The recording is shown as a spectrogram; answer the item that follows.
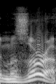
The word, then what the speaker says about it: Missouri: Next question here comes to us from Jay Hammers, who wants to know, how do you say Missouri? Like that. – Missouri. – That's how I say Missouri. – Yep. – My mother-in-law pronounces it Missouri for some reason. That's a pretty common thing. I don't know why it is, but it is.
